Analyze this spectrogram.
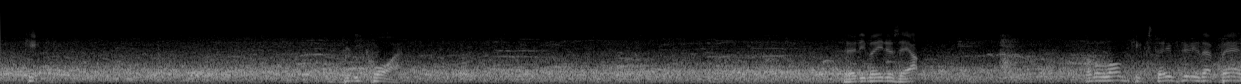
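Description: A crowd murmurs and calls out across an open stadium.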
